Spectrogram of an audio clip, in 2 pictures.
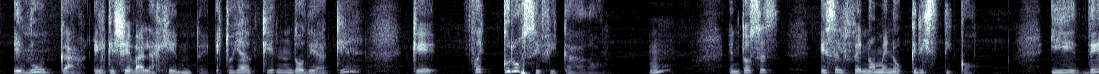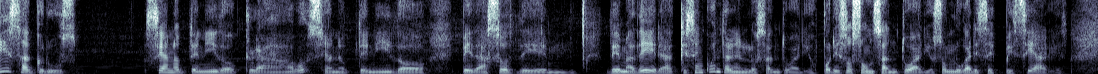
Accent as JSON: {"language": "Spanish", "town": "Quilmes", "region": "Buenos Aires Province", "country": "Argentina", "said": "Yo soy de Quilmes y nosotros tenemos un lugar que se llama Yostan."}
